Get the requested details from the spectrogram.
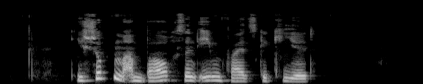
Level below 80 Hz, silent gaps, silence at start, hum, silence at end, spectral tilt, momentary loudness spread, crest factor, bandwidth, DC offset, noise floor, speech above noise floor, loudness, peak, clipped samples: -74 dBFS; none; 0.75 s; none; 1.15 s; -5.5 dB/octave; 8 LU; 18 dB; 11.5 kHz; under 0.1%; -73 dBFS; 53 dB; -21 LUFS; -4 dBFS; under 0.1%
